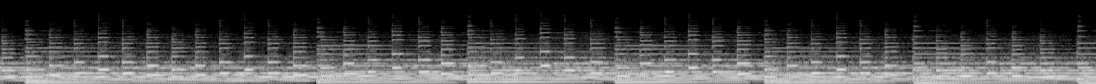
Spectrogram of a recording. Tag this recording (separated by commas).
Music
